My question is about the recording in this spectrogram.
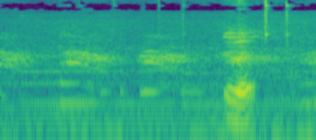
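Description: A crow cawing once, loudly, near the end, over steady background music.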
